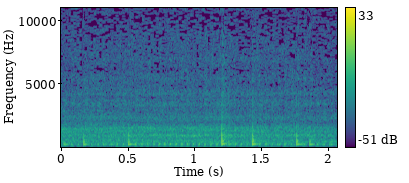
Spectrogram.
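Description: Enduro motorcycle engine running steadily while the bike rides along, heard from the rider's seat.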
